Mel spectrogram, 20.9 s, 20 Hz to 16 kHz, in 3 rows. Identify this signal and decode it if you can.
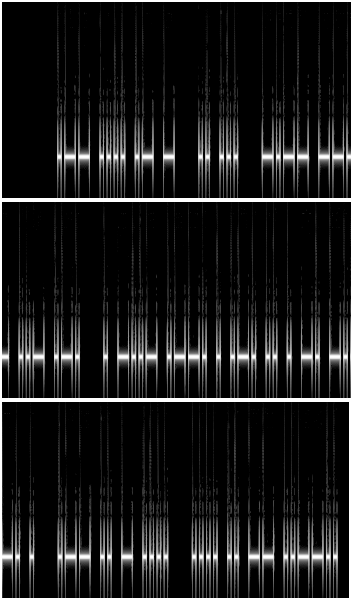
Morse code, heard as a keyed tone, about 17 wpm, 700 Hz. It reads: WHAT IS YOUR EXPERIENCE WITH HIM?
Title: Sentences from Top 600 Words 17wpm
